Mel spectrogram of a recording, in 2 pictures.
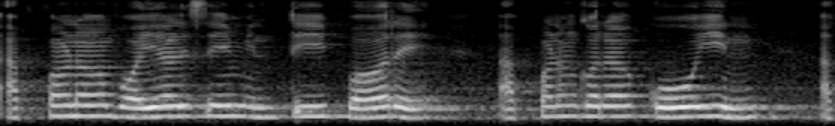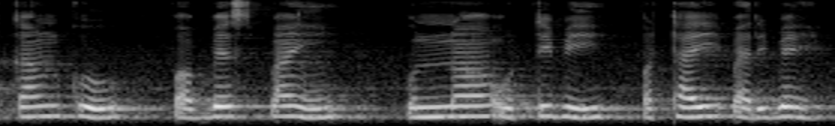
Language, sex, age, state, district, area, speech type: Odia, female, 18-30, Odisha, Nayagarh, rural, read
